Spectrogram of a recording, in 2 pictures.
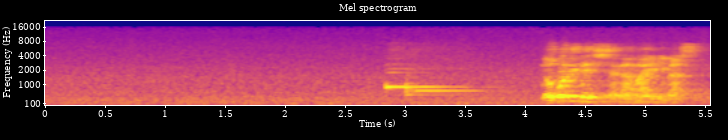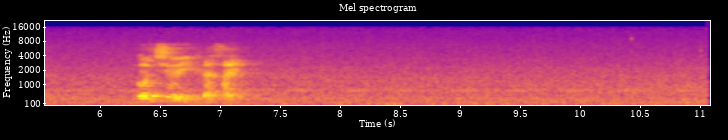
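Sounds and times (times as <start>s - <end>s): two-note descending chime: 2.9s - 3.8s.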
